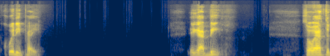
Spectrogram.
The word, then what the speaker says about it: Kwity Paye: by Colts defensive end Kwity Paye. That's how you pronounce his name. Hold on, y'all. Let me get it's Kwity Paye, right? Where is it? Yeah, Kwity Paye.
